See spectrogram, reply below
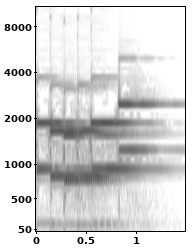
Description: spawn sound

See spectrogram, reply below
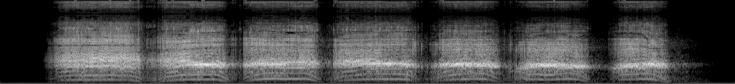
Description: walrus war cry; arctic life

